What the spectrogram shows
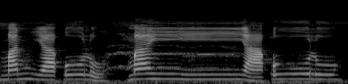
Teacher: kalau ada nun sukun bertemu ya, maka dengungnya nun itu masih ada dan dengungnya itu berganti dengan apa itu namanya, huruf selanjutnya yaitu ya. · pada idgham nakis, huruf pertama itu dimasukkan ke huruf kedua, namun huruf pertama itu masih ada sifatnya, jadi tidak langsung melebur menjadi satu ke huruf yang kedua.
